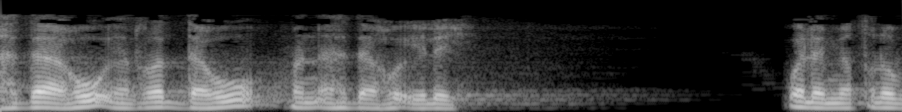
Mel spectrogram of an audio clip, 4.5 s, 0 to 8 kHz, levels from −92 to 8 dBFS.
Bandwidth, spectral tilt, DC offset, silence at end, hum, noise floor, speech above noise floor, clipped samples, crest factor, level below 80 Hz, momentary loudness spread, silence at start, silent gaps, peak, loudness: 5.4 kHz; -12.5 dB/octave; under 0.1%; 0 s; none; -76 dBFS; 59 dB; under 0.1%; 18 dB; -64 dBFS; 9 LU; 0 s; none; -2 dBFS; -19 LUFS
